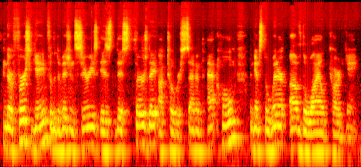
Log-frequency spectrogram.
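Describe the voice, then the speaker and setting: A man co-hosting a casual sports podcast, talking with lots of fillers and restarts and getting excited about baseball. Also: mid-range voice, moderate pace, hardly any pauses. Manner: rambling, many fillers and restarts. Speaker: podcast co-host.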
